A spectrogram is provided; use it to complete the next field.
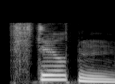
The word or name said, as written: stilton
